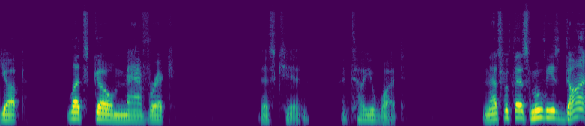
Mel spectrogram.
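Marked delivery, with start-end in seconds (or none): 0.0-2.4 slow, utterly earnest, dead-serious delivery. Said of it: "he was dead serious".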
